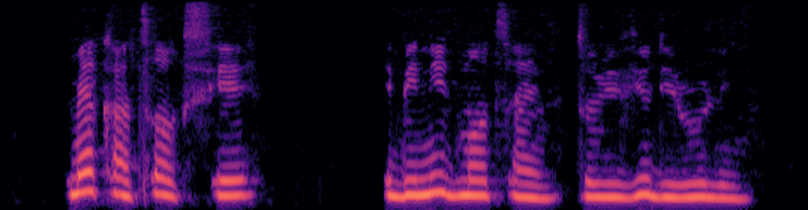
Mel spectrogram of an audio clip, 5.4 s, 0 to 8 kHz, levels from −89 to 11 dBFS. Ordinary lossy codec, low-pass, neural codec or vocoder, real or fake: none; none; none; real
